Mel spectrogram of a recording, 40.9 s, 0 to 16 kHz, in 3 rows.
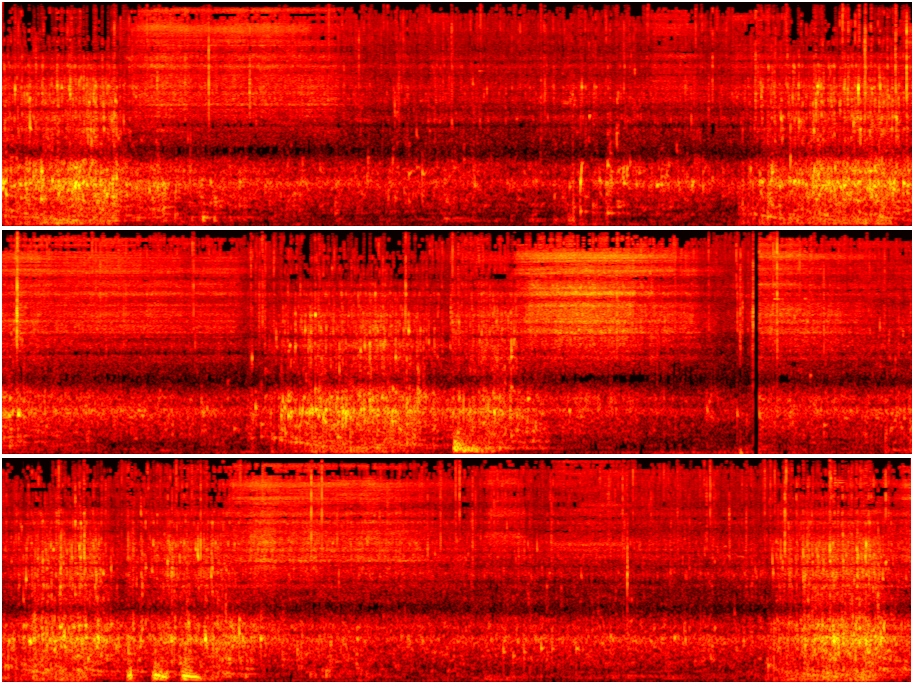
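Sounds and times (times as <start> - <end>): underwater breath bubbling: 0.0 - 7.3, 8.2 - 24.4, 25.0 - 40.9
faint hiss: 2.0 - 5.5, 21.3 - 27.0.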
